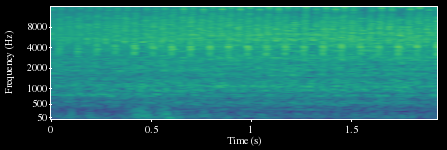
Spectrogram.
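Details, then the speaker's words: 1997 Chevrolet Cavalier convertible, Quad 4 engine: light quick even tap over steady idle that goes away when revved; owner thinks nothing internal or severe, at worst maybe a sticky lifter but doubts it. Ticking at idle. "You hear that little tap? It doesn't scare me too much because when you rev the engine up, it goes away."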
